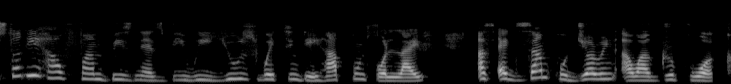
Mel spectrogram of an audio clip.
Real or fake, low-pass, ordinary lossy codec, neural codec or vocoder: real; 7.2 kHz; none; none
